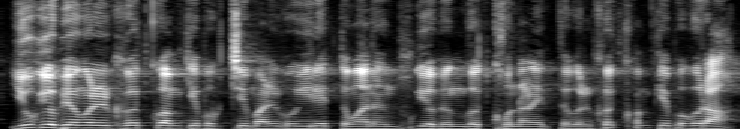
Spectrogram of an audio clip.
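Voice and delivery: loud, low, measured congregational reading; scripture reading aloud. Real, not acted. Preacher leading the church through Deuteronomy, solemn loud reading. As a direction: lead the congregation in reciting the verse.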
